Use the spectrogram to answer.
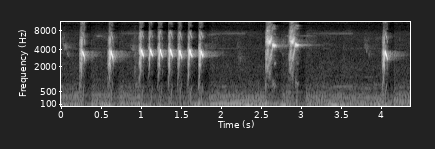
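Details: Bulbul song, known locally as cucak cungkok, recorded as a training sample: isolated sharp chirps, then a fast even run of seven staccato notes, two flicked upslurs, and a final chirp.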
